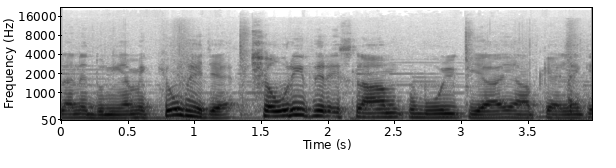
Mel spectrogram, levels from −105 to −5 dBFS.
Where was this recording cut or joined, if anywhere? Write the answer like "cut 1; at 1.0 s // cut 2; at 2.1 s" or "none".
cut 1; at 1.4 s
